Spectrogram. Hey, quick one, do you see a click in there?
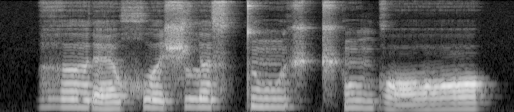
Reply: no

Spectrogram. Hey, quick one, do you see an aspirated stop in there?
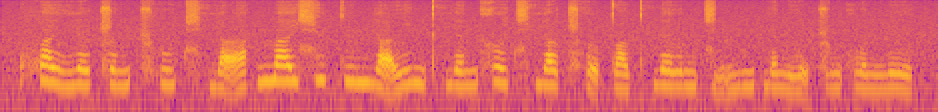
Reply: yes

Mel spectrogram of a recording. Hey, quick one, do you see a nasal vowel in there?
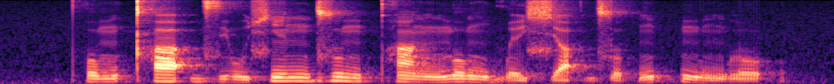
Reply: yes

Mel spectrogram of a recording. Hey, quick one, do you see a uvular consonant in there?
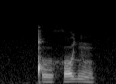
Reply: no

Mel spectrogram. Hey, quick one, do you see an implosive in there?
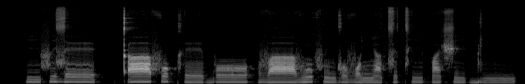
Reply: no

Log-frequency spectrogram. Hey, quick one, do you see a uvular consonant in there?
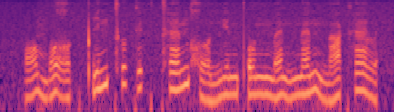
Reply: yes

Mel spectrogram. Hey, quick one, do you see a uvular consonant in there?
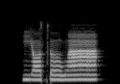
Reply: no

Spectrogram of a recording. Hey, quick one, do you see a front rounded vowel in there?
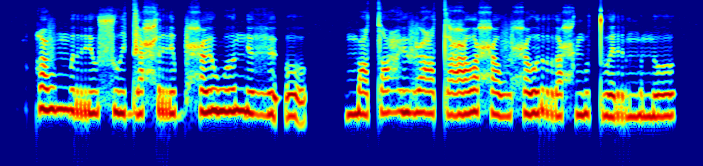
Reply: yes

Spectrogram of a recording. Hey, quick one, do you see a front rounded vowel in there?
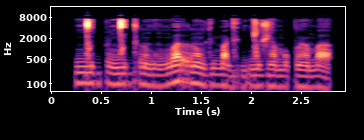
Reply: yes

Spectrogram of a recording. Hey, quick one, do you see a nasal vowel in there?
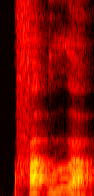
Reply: no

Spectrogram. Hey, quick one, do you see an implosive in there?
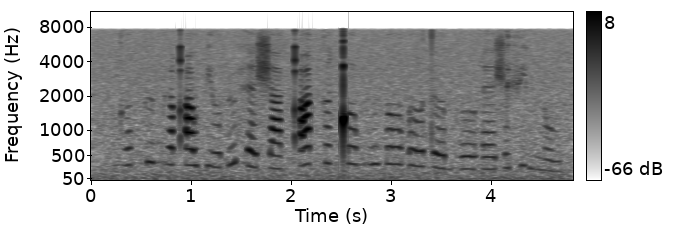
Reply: no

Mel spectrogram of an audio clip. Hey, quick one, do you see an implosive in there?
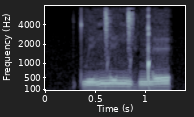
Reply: no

